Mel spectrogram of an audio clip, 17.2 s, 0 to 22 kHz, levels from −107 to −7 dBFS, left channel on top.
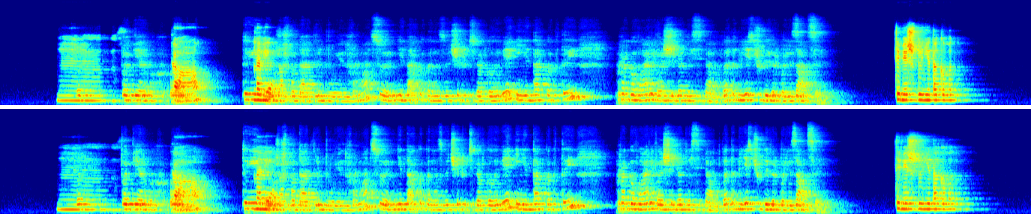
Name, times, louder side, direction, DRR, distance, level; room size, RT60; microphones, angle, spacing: voice 1, 1.0-2.0 2.9-3.3 4.2-4.5 14.9-15.9, left 3 dB, 65° left, 5 dB, 1.9 m, -27 dB
voice 2, 2.0-3.1 4.0-10.0 10.3-13.7, right 1 dB, 75° right, 0 dB, 5.0 m, -32 dB
20.5 x 11.0 x 4.4 m, 0.77 s
head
